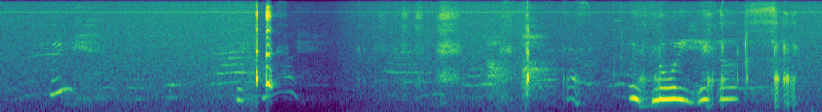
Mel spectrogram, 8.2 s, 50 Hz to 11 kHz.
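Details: Newborn baby boy, 5 days old, wide awake after a big feed, with hiccups: short, sharp hiccup catches amid babbling and fussing, with adult talk nearby.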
